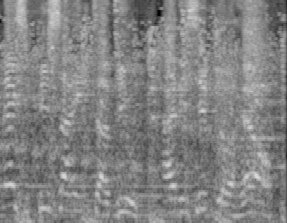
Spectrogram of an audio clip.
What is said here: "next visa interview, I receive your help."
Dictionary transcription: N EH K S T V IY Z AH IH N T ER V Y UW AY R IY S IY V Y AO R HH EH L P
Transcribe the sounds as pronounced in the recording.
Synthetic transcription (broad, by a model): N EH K S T P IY S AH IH N T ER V Y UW AY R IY S IY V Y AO HH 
